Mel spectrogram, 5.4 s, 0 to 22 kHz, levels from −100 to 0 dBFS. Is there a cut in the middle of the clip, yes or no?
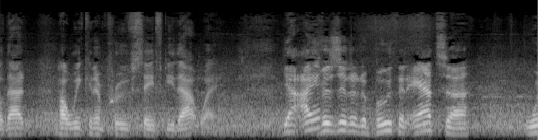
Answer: yes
